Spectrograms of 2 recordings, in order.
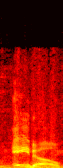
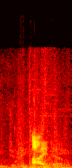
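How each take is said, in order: First: The first vowel sounds like the vowel in 'aid'. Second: The first vowel differs from the vowel in 'aid'. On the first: The speaker calls it wrong. "not Ado" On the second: The speaker calls it right.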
